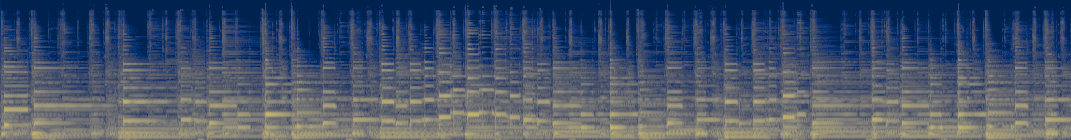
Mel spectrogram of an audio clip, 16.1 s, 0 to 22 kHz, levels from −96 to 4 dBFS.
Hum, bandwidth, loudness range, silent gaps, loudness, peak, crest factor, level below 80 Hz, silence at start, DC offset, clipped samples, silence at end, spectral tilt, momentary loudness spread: none; 17 kHz; 1 LU; none; -27 LUFS; -8 dBFS; 18 dB; -60 dBFS; 0 s; under 0.1%; under 0.1%; 0 s; -6.5 dB/octave; 6 LU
